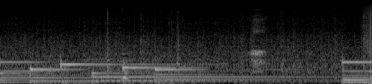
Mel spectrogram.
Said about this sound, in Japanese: 傘はどうした？この雨の中、傘も持たずに歩いてきたわけじゃねえだろ？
